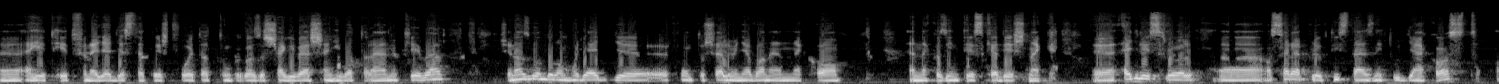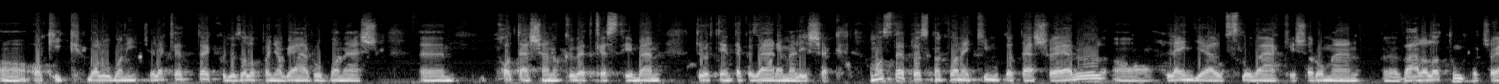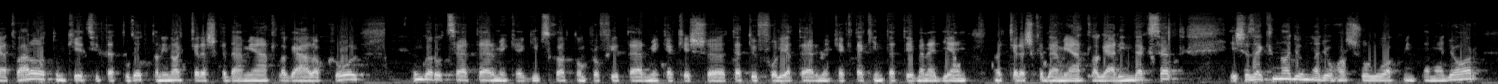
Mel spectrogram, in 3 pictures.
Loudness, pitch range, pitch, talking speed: -15 LUFS, 90-100 Hz, 95 Hz, 115 wpm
